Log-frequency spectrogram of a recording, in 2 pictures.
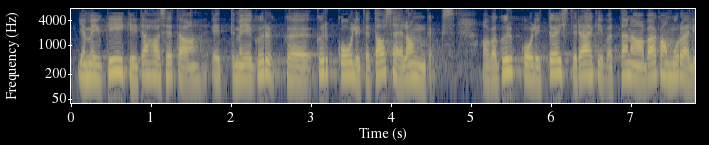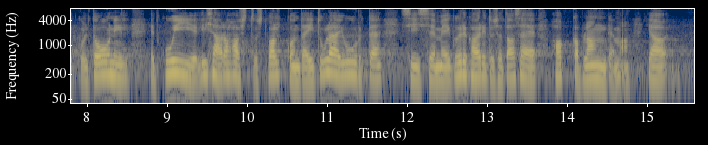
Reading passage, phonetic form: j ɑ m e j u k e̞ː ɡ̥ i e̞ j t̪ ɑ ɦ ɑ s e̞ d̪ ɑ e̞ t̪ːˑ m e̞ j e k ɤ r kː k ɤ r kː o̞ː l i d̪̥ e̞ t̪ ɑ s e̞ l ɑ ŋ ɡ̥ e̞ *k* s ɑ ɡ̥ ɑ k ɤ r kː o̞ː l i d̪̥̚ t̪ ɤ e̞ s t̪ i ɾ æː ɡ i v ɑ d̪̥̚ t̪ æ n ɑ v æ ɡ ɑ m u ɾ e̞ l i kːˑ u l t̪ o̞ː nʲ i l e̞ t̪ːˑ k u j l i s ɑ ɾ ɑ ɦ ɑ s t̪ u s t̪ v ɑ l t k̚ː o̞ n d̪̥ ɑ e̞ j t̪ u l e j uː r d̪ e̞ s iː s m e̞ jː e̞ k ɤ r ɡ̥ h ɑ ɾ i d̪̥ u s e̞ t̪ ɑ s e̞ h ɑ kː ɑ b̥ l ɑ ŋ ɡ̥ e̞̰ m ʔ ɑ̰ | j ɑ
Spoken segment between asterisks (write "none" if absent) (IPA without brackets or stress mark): k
